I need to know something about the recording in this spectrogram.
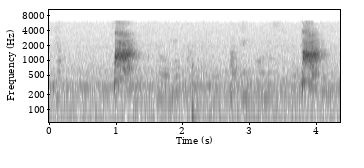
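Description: A small dog barks sharply, twice.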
